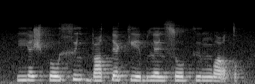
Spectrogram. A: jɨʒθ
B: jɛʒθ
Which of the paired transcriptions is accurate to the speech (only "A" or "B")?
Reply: B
